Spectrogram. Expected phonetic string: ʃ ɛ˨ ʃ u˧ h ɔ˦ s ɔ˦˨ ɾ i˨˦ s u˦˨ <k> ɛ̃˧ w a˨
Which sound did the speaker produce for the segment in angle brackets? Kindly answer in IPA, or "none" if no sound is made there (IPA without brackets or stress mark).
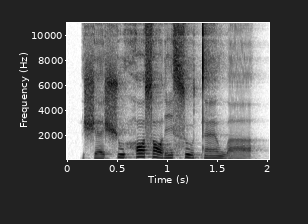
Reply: t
